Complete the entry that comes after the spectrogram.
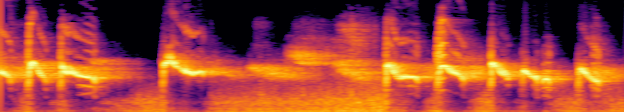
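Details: Caged Oriental white-eye during minor moult: a few high sliding chirps, then a thin sustained whistle, followed by quicker downslurred chirping notes.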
